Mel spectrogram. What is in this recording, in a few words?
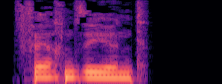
"fernsehend", german; adjectives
